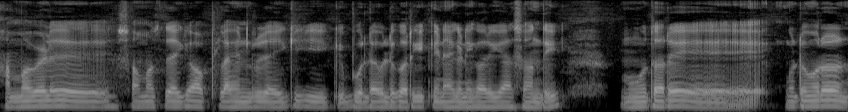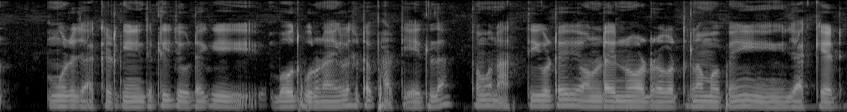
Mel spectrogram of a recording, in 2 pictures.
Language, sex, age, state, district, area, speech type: Odia, male, 60+, Odisha, Kendujhar, urban, spontaneous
